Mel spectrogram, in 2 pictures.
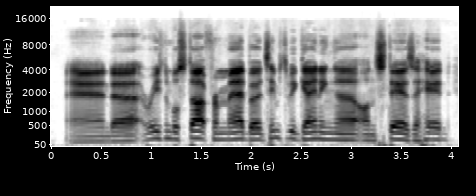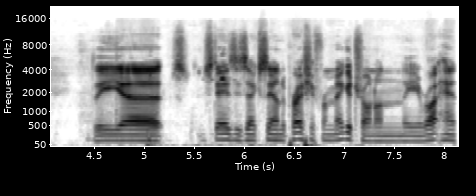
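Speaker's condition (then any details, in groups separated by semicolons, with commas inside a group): No condition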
